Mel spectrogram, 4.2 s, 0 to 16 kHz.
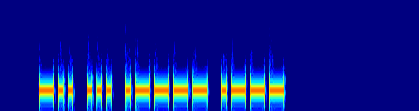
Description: Morse code, heard as a keyed tone, about 25 wpm, 700 Hz. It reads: DS1J
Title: Four Challenging Letter-Number Combinations 25wpm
